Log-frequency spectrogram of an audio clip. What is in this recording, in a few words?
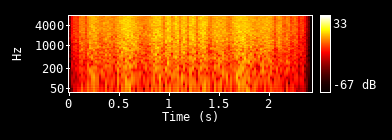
whisper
